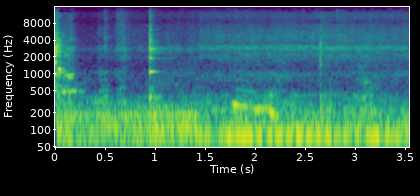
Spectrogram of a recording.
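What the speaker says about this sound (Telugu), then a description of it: "ఒక్కసారి కలుపుకొని కొద్దిసేపు అయితే మగ్గనిద్దాము." Curry with moong dal stirred and left to cook in a pan, giving a steady low sizzle and frying hiss with a couple of brief utensil scrapes, close and alone.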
